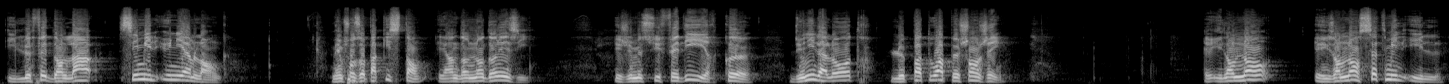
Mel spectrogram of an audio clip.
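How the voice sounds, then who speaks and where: An older man from Morocco delivers a prepared seminar talk. His voice sits a little high, and his delivery is measured and rhetorical, with ironic asides. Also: lively intonation, a bit bright. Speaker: conference interpreter giving a talk. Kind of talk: reading a prepared speech. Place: seminar hall.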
